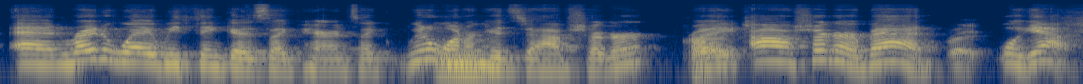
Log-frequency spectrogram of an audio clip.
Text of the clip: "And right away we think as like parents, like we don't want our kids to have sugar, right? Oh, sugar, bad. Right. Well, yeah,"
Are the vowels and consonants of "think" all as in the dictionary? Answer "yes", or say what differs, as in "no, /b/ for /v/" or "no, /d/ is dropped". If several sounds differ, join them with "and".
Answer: yes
